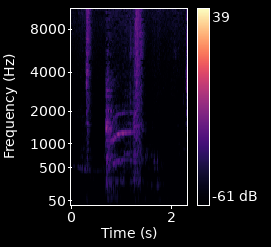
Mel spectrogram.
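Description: A faint animal cry: one pitched call that rises and falls, about a second long, starting just past a third of a second in, amid near silence.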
